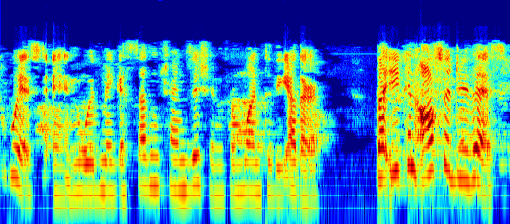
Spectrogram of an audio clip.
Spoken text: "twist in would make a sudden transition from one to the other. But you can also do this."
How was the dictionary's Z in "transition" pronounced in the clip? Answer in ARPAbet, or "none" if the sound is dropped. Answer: Z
